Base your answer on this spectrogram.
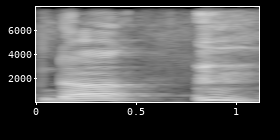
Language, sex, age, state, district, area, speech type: Bodo, male, 30-45, Assam, Kokrajhar, urban, spontaneous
